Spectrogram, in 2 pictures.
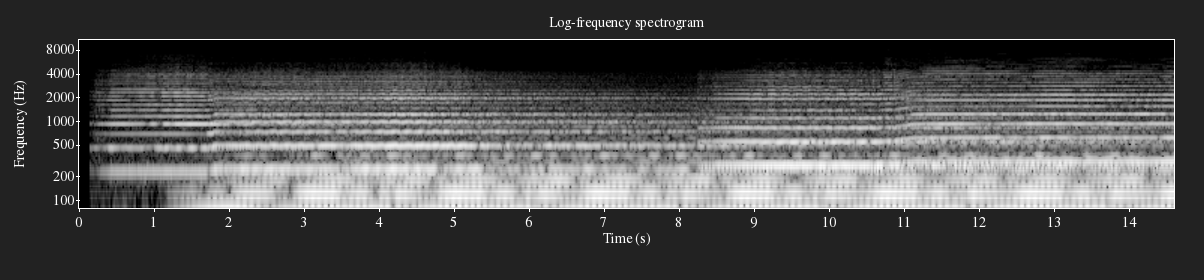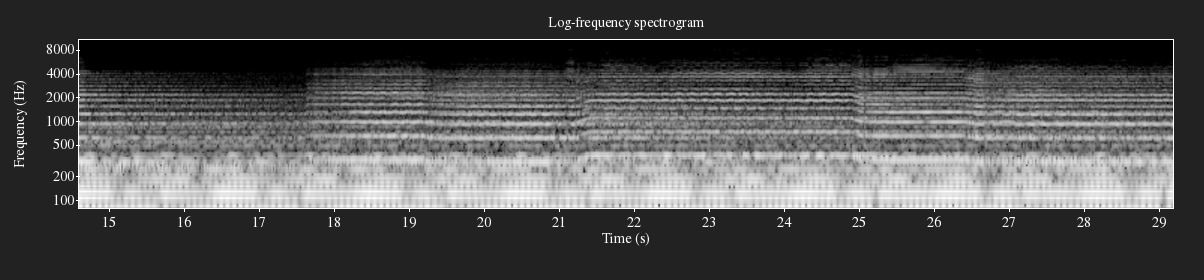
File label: Violin Sky Northern Lights Drone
